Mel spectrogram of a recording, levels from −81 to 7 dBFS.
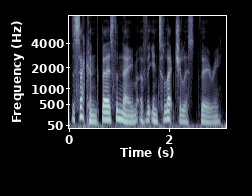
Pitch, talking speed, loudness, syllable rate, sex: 130 Hz, 170 wpm, -17 LUFS, 5.0 syllables/s, male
